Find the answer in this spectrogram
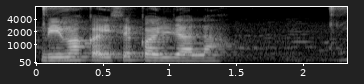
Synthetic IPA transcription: bimãkəisekəld͡ʒaːlaː

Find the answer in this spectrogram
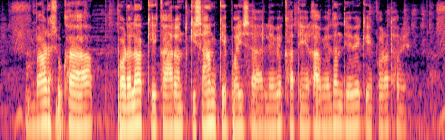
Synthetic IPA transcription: baɽsukʰa | pəɽlakekaɾənkisankepəɪsaleβekʰat̪iɾa̰bed̪ənd̪ebekepəɾət̪ɦəbe

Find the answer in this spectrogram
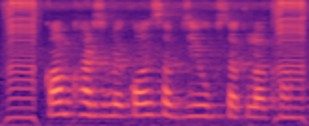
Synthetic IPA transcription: kəmkʰəɾt͡ʃmẽkonsəb̚ʱd͡ʒiukʰsəkləkɦə

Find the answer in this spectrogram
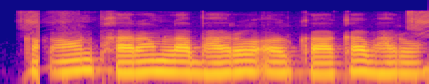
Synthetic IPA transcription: kkaʊnpʰaɾamlabʱaɾoʔɔʊɾkakabʱaɾo

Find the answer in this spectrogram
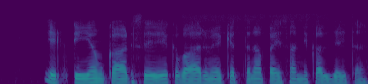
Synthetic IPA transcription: eːʈiɛmkaːɾɖseeːkbaːɾmẽkɪt̪napɛːsanɪkəld͡ʒaːit̪aɦɛ

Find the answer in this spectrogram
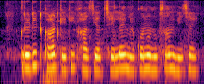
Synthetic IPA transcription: kɾeɖiʈkaɾɖkekikʰasijət̪̚t͡ʃʰeləmɛ̃kononʊksanʋʱit͡ʃʰe

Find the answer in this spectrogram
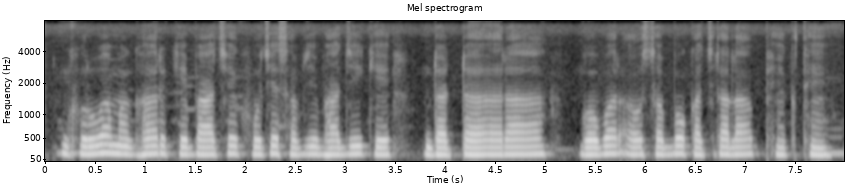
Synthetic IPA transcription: ɡʱʊɾwameɡʱəɾkebaːt͡ʃekʰut͡ʃesəbd͡ʒibʱaːd͡ʒike | ɖəʈəɾa | ɡoːbəɾɔːɾsəbokət͡ʃɾalapʰẽːkt̪ʰẽː

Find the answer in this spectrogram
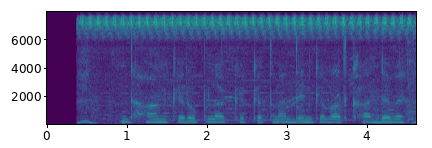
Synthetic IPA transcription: d̪ʱaːnkeɾoːplakekɐt̪nad̪ɪnkebaːd̪kʰaːd̪eːʋe

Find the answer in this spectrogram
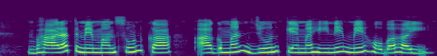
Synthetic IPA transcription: bʱaːɾət̪mẽmənsuːnka | ə̰ɡmənd͡ʒuːnkeməɦiːnemẽɦobəɦəi

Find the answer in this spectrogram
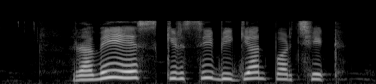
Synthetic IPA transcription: ɾəmeːskiɾsibiɡjanpəɾt͡ʃʰik

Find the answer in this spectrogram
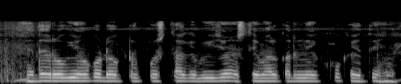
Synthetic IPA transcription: ned̪aɾoːɡijõk̬oɖɔːk̚ʈəɾpʊʃt̪akebiːd͡ʒõɪst̪eːmaːlkɐɾnekokɛɦt̪eɦɛ̃ː

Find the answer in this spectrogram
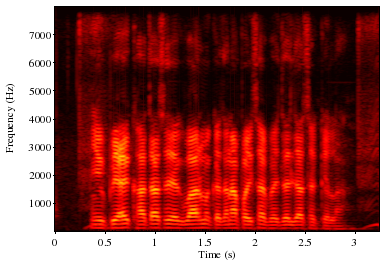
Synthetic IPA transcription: juːpijaːikʰaːt̪aseeːkbaːɾmẽkɪt̪napɛɪsabʱeːd͡ʒəld͡ʒaːsɐkeːlaː

